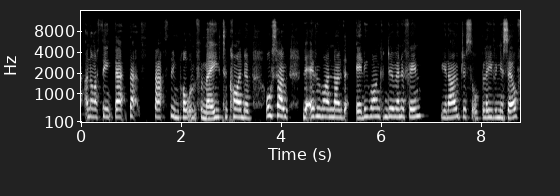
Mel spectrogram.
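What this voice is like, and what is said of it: Essex accent. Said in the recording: “Essex accent”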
